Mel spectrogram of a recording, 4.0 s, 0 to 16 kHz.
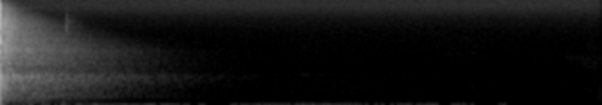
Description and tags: boat dock IR fix 0.5x
reverb, IR, impulse-response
